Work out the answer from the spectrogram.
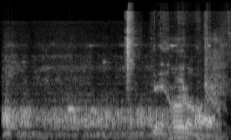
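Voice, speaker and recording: A man's voice: mid-range voice, drawn-out words, very noisy. A laid-back man joining a live stream over a remote call, his voice echoing back over the line. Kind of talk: casual chat. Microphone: remote call audio.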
